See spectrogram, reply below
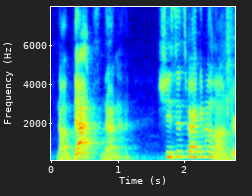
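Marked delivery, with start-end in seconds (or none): none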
